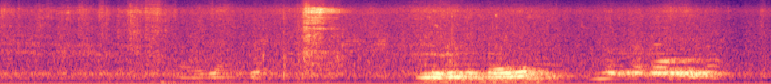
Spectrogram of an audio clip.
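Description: Goats tear and munch grass close by.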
